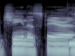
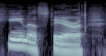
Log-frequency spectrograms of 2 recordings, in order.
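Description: First: The name is said with a Catalan pronunciation. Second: The name is said with a Spanish pronunciation. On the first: This is how the composer preferred his name said. "he preferred the Catalan pronunciation of his name" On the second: This is how listeners insisted the name is said. "well, actually, it's Ginastera"

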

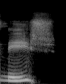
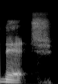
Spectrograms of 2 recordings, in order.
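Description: First: The word is said the fancier, posher way. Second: The word is said the plain, everyday way. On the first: This way sounds posh and refined. "some people say niche" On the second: This is the usual way to say it. "I think it's niche"

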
